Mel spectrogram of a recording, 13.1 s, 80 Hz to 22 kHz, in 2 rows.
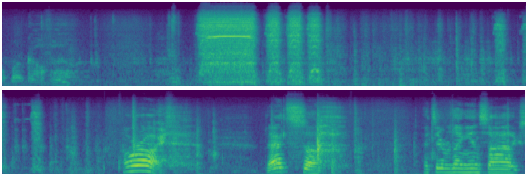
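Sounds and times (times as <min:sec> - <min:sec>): power drill driving screw: 0:02.4 - 0:04.1, 0:06.1 - 0:07.1.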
